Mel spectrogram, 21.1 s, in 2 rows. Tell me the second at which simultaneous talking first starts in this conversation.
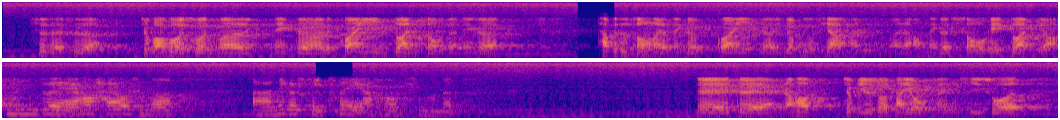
none

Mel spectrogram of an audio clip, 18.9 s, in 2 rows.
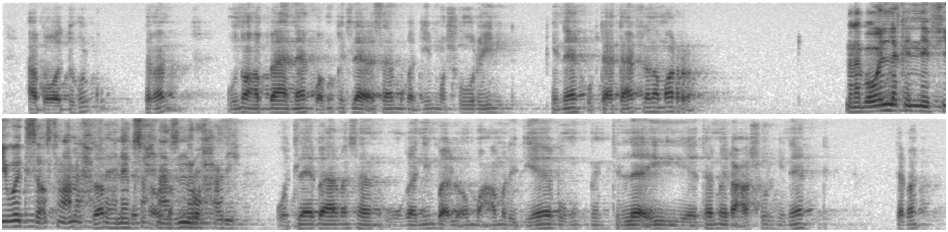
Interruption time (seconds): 10.1 s

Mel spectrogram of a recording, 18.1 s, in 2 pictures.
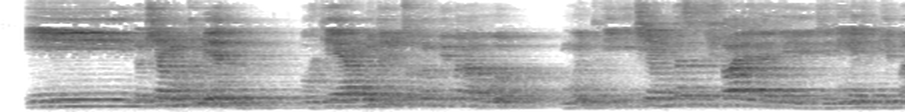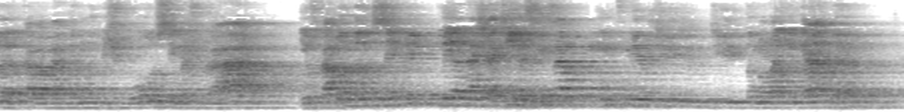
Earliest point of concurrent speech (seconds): none

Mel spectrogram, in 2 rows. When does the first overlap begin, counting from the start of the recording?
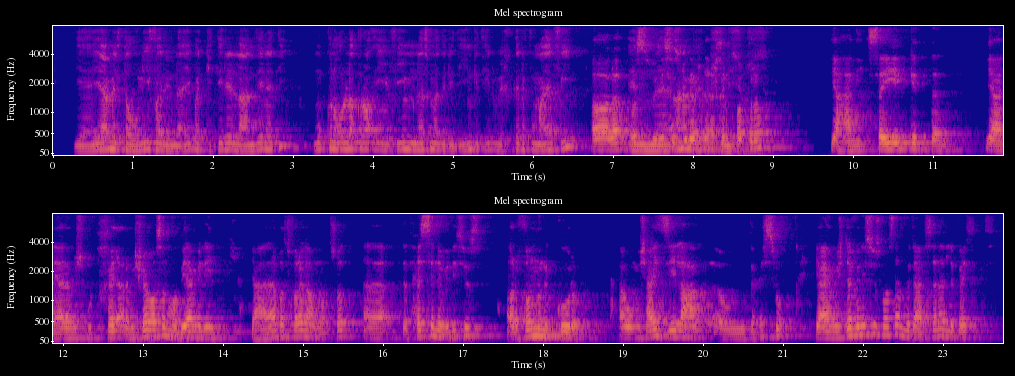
7.2 s

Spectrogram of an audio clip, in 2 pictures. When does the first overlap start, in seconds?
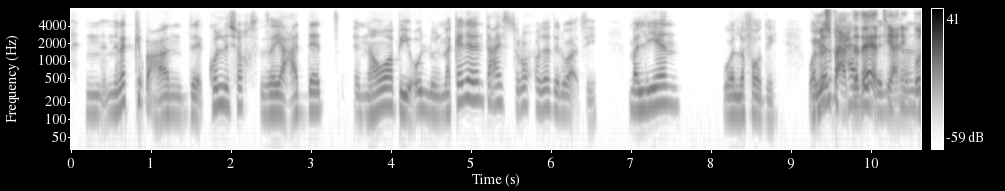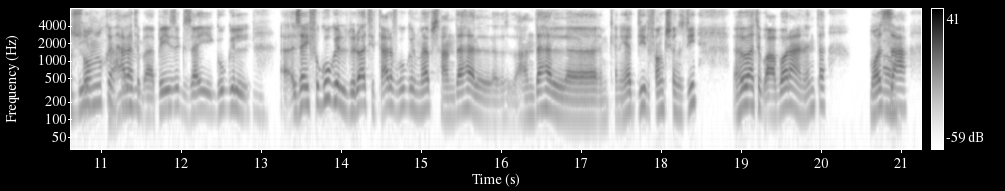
9.3 s

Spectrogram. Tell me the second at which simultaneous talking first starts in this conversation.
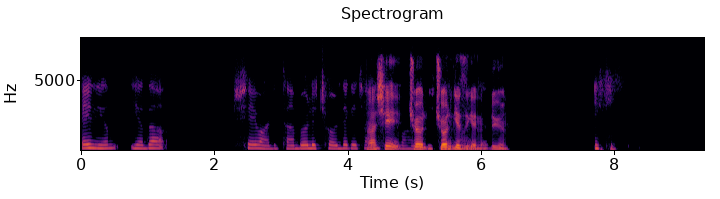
4.2 s

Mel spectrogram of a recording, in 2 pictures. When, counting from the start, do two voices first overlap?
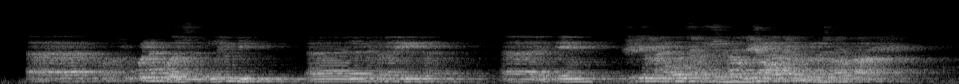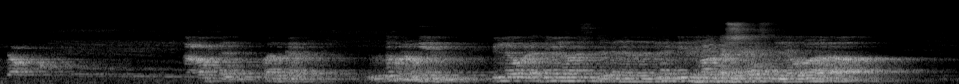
6.3 s

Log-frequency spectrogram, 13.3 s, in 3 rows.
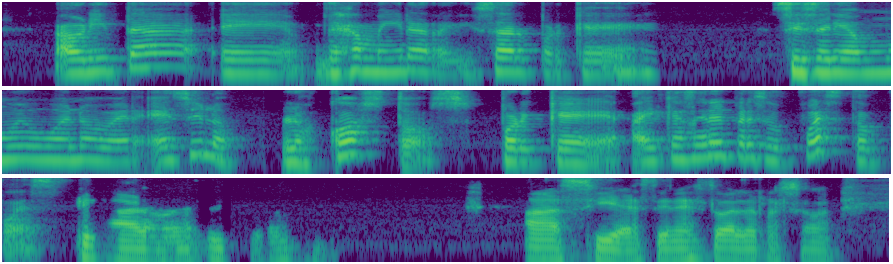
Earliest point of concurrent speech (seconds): none

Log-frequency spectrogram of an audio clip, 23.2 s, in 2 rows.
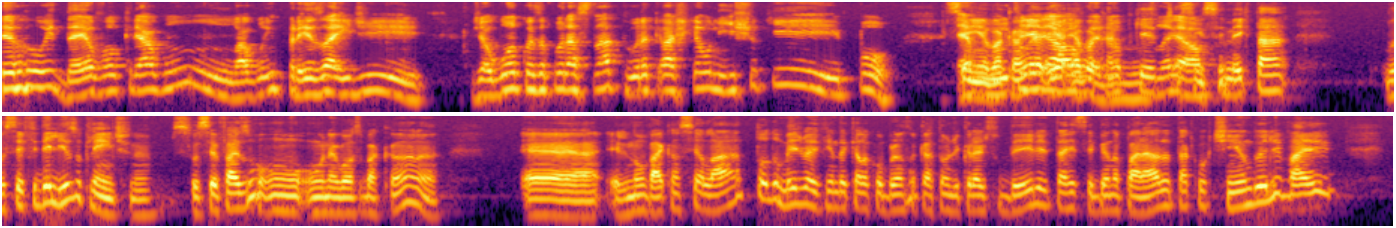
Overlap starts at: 8.0 s

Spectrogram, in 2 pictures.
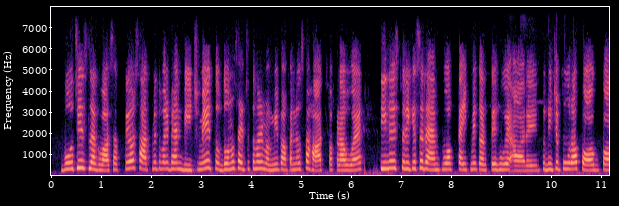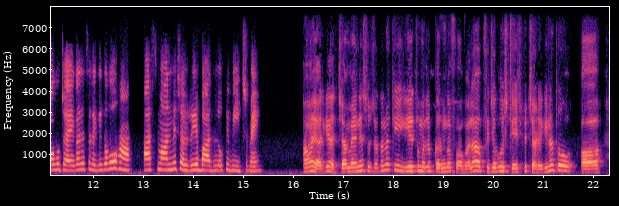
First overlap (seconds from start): none

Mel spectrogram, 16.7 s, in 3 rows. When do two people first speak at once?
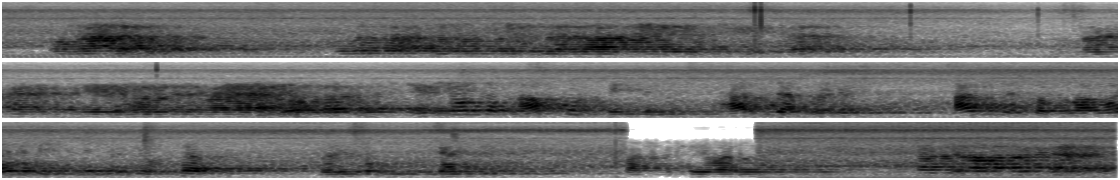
6.1 s

